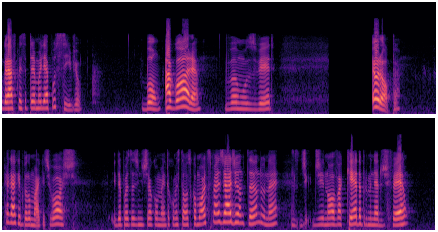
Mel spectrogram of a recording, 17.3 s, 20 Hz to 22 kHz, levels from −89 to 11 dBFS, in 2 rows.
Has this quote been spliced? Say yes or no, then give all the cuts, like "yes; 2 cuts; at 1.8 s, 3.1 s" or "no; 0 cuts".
yes; 2 cuts; at 3.2 s, 14.5 s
